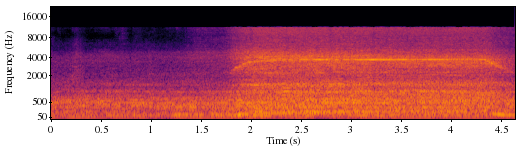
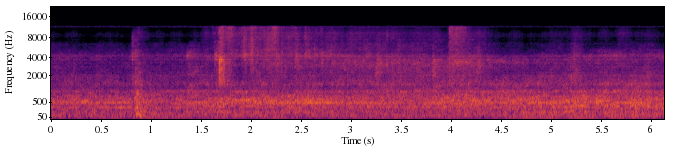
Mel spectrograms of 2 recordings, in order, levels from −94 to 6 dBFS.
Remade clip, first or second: second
